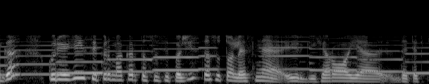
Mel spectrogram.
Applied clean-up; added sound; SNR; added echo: none; Wind instrument, woodwind instrument; 7 dB; none.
